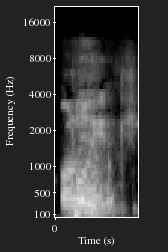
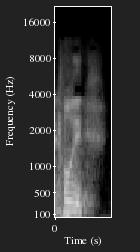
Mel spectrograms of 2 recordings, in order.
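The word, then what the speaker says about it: Pulliam: Keisha Knight and Pullian. Am I saying it right? – Pullian. – Keisha Knight Pullian, who most people will know from Cosby fame.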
